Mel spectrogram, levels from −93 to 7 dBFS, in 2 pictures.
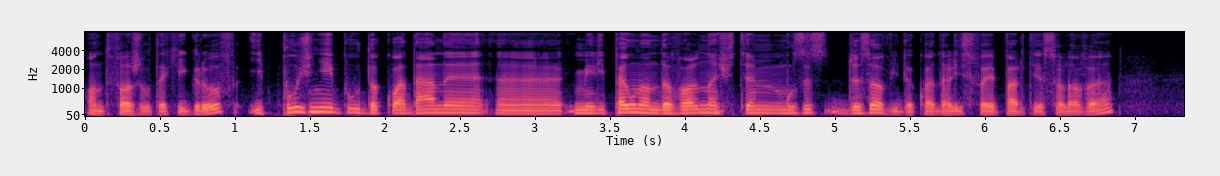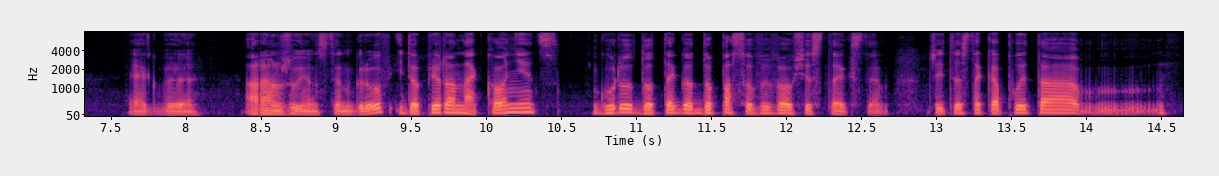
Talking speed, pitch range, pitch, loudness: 170 wpm, 95-125 Hz, 110 Hz, -21 LUFS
